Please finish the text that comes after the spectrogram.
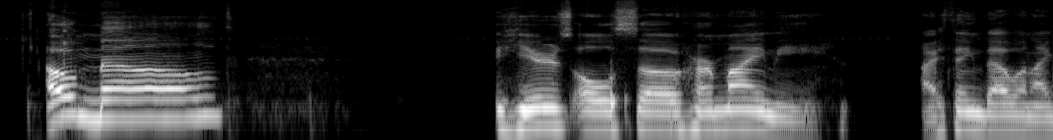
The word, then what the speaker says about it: Hermione: Here's also Hermione. I think that one I got right? Hermione? It was pronounced Hermione. Lots of kids thought it was pronounced Hermione.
